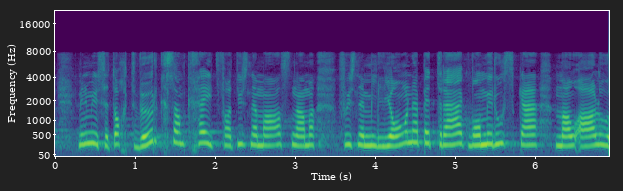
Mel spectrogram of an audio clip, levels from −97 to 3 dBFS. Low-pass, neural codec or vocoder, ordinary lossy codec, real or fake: none; none; none; real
